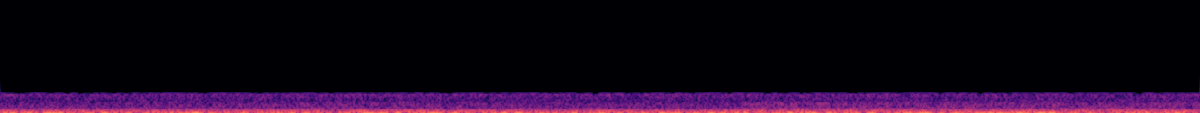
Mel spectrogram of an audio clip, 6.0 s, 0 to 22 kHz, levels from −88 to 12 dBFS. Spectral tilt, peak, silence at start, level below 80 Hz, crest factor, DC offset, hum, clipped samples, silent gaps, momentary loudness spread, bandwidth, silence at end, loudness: -13.5 dB/octave; -14 dBFS; 0 s; -30 dBFS; 10 dB; under 0.1%; none; under 0.1%; none; 2 LU; 0.7 kHz; 0 s; -36 LUFS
